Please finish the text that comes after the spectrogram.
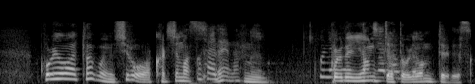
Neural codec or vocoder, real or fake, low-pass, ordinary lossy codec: codec, 16 kHz, 1 kbps, X-Codec, HuBERT features, trained on balanced general audio; fake; none; none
